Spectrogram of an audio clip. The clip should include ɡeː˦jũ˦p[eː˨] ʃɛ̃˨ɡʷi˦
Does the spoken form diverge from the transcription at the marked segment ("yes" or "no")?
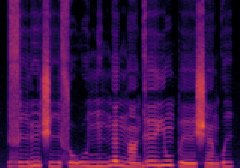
no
